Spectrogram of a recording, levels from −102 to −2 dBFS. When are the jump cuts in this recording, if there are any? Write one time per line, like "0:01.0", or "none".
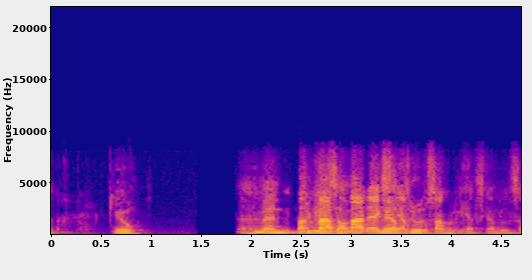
none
